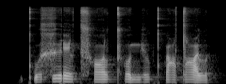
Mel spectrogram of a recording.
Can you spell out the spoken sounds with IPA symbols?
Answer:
kʷʼ ɐ x ɨ ɾ e l t͡sʰ ɔ l tʰ o mʲ o l kʷʰ a dˤ o l

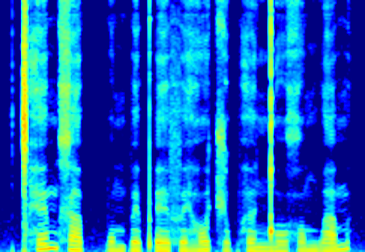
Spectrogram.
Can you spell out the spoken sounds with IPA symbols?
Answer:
ǀʰ ɛ m x a pː ɔ m p ɛ pʼ ɛ f ɛ ɦ ɔ t͡ʃ ɔ pʰ ɜ ŋ͡ǃ ɔ x ɔ m w a m

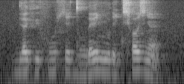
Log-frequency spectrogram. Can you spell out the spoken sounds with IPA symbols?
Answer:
ɡ ɛ fʲ ɯ f o̤ ɬ i d o̤ ɾ e ɲ u ɾ i t͡ɕʰ ʌ ʑ ɛ̃

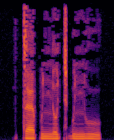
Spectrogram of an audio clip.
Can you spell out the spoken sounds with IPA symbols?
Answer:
t æ p ə ɲ ɾ ɔ c ɓ ʊ ɲ u

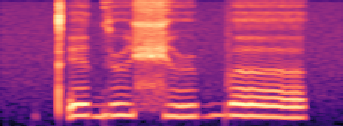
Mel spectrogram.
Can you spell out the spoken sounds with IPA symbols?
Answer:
tʼ ɪ d̪ ʉ ɕ ʉ b ə

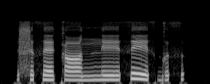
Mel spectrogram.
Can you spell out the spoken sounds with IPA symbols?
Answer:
s ə θ ɛ k ɑː nː eː θ eː θ ɡ ʊ θ

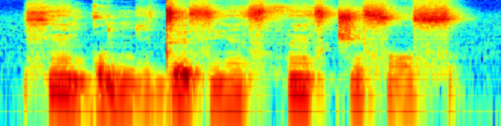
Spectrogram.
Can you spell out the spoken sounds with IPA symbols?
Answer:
x ẽ˦˨ ɡ ɔ̰˨ ɲ i˨ d ḛ˦ s j ẽ˨ s θ ẽː˦ s t͡ʃ e˦ s ɔ˦ s

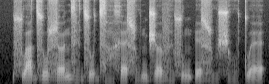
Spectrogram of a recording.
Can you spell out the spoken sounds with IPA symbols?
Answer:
sʷ a d͡z u ɮ œ n z ɛ̤ d͡z u d͡z a̤ x ɛ ɬ o̤ n d͡ʒ œ v ɛ̤ sʷ e ŋ ʔ e ɮ ṳ ʃ o̤ tʷ ɛ

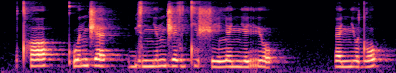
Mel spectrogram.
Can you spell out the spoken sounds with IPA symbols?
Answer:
tʰ ʌ | kʷʼ ɛ n d͡ʒ ɛ | bʲ ɛ z nʲ ʌ n d͡ʒ e z tʲ ɯ ʃ i l e nʲ ɛ rʲ o | ɛ nʲ o d o

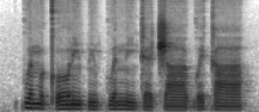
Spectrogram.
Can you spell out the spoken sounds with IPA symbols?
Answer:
kʷ ɛ˦ m ʊ˨ kʼ oː˦ ɾ ĩ˨ p ĩ˨ kʷ ɛ˦ n ĩ˨ k ɛ˨ t͡ʃ aː˨ ɡʷ e˦ k a˦

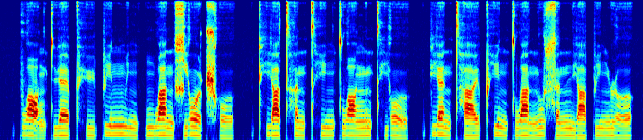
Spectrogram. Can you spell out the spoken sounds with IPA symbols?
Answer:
p w ɑ̰˨˩ ŋ t̪ ɥ ɛ˥ pʰ y˧˥ p i˥ n m i˨ ŋ | m w a˥˧ n ɕ j o˥˩ ʊ̯ ʈ͡ʂʰ o˩ ʊ̯ | pʰ j ä˥˧ t̪ʰ ə˥˩ n t̪ʰ i˥ ŋ t̪ w ɑ˥ ŋ ə˨ n t̪ʰ j o˥˩ ʊ̯ | p j ɛ˥˩ n t̪ʰ a˧˥ ɪ̯ pʰ i˥˧ n t̪ w ä˥˧ n̪ u˥˩ s ə˥ n n̪ j ä˧˥ p i˥ ŋ ɻ ɤ˧˥

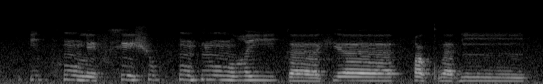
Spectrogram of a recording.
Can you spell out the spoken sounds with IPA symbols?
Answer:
ʔ i˥˧ kʷ x ũ˥˧ l e˧˩ f x e˥˧ ʃ u˥˧ p k ũ˥˧ pʲ ũː˥˧ ʁ iː˥˧ k ɜː˧˩ fʲ ɜː˥˧ | q u˧˩ kʷʼ ɜ˧˩ ɠ ĩː˧˩

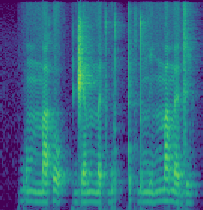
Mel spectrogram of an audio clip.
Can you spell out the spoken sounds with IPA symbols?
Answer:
b o mː a x o | d͡ʒ ɛ mː ɛ t͡s b o tː ɪ t͡s d ʊ m i mː a m ɛ d͡z i

